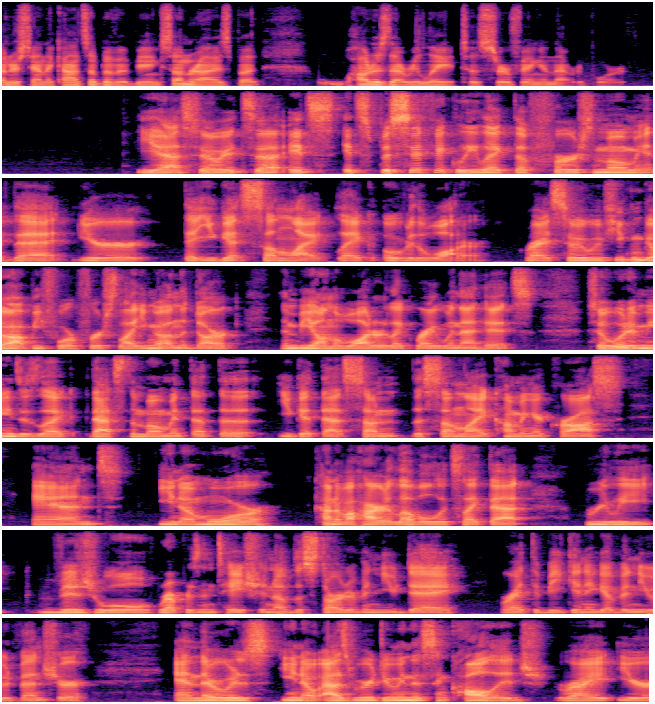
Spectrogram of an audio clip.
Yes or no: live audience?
no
